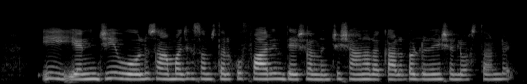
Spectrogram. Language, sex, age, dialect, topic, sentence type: Telugu, female, 60-100, Southern, banking, statement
